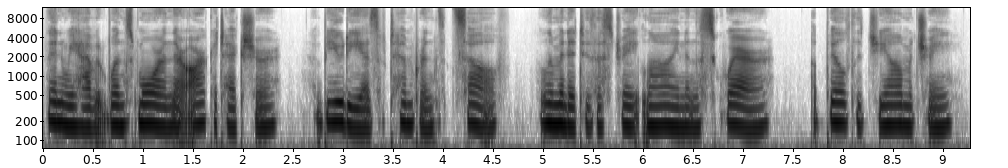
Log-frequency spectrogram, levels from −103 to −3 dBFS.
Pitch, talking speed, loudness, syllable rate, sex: 175 Hz, 160 wpm, -19 LUFS, 5.1 syllables/s, female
